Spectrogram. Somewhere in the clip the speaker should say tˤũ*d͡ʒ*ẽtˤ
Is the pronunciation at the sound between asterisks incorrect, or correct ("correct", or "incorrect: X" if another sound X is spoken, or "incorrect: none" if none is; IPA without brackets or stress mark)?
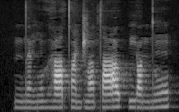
correct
